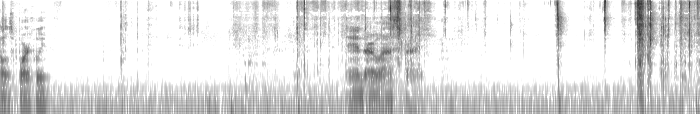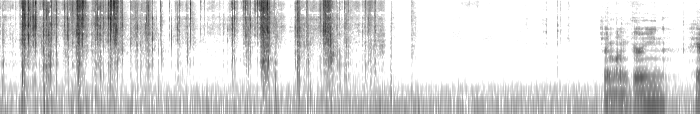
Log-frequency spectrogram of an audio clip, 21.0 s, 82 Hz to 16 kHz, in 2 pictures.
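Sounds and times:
foil wrapper tearing and crinkling: 0:04.6 - 0:16.4.

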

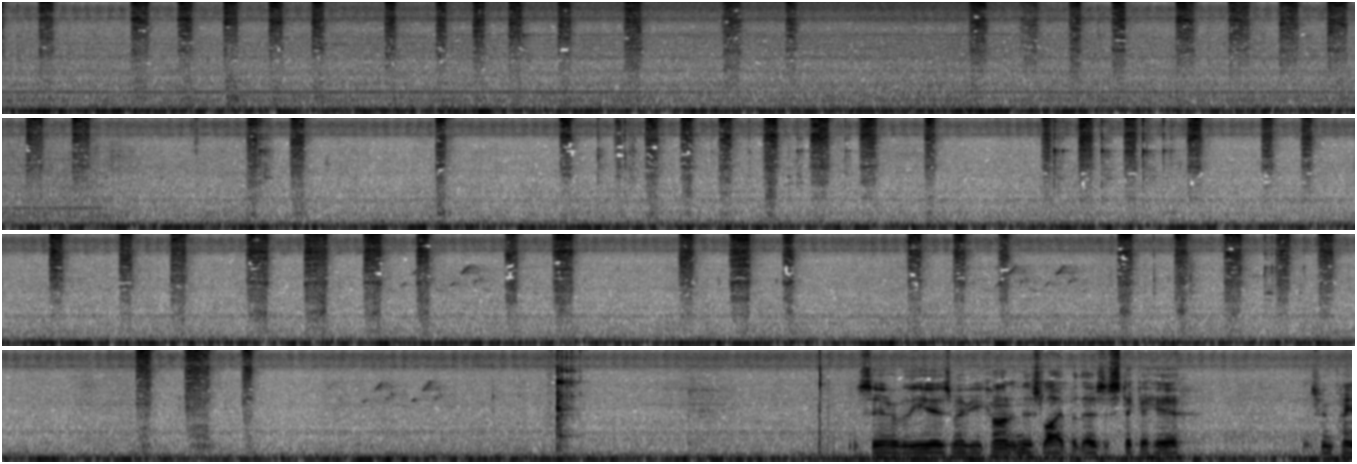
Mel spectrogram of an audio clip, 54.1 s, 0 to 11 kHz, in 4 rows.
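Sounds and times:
spray paint can hissing: 0:00.3 - 0:00.6, 0:01.2 - 0:06.5, 0:07.2 - 0:08.0, 0:09.6 - 0:14.6, 0:15.9 - 0:16.6, 0:17.8 - 0:18.1, 0:19.1 - 0:23.0, 0:23.9 - 0:26.7, 0:27.5 - 0:31.4, 0:32.0 - 0:32.8, 0:33.8 - 0:35.1, 0:36.1 - 0:37.3, 0:38.2 - 0:40.4, 0:41.9 - 0:43.2.

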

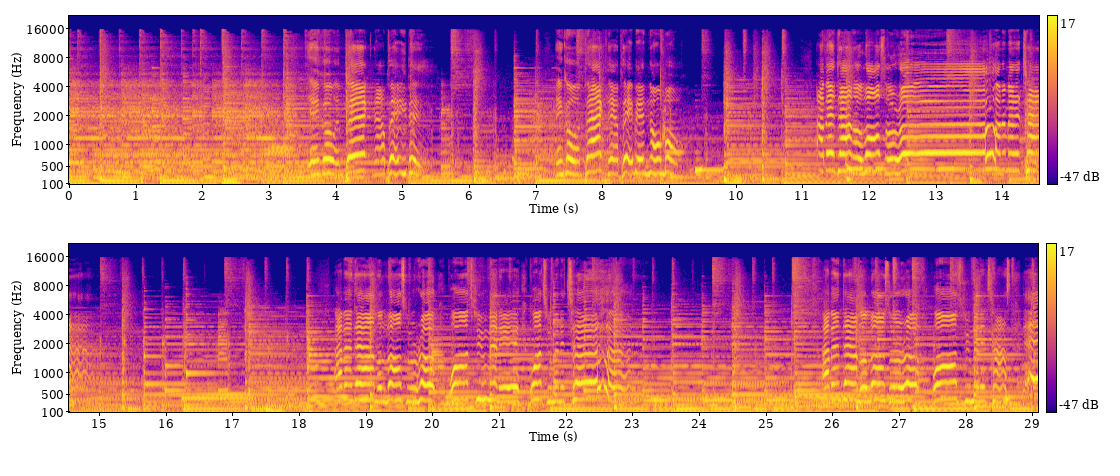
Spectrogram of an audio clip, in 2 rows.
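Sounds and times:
electric guitar bending notes: 0:00.0 - 0:07.3
live blues band playing: 0:00.0 - 0:29.0.

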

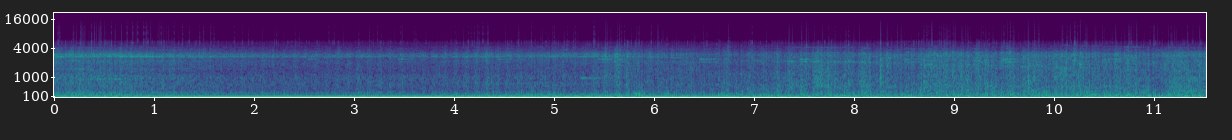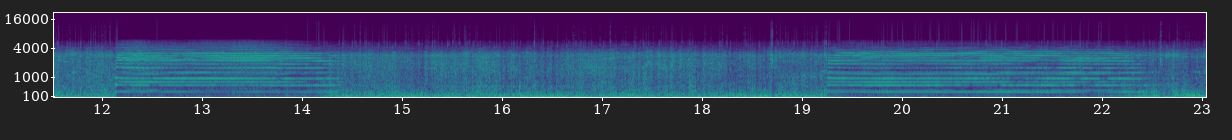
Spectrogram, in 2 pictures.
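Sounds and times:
train wheels on rails: 0:00.0 - 0:23.0
locomotive air horn blasts: 0:12.1 - 0:14.4, 0:19.2 - 0:22.7.

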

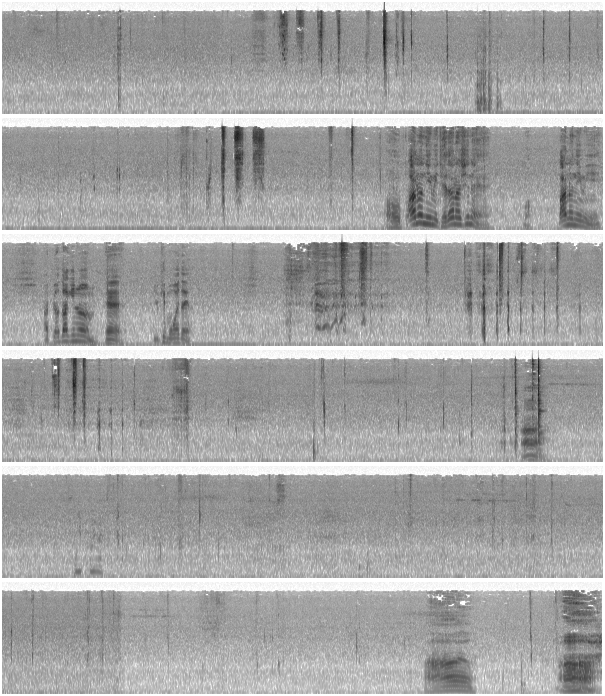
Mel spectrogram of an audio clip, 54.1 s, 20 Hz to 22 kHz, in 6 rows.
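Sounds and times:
steady low hum: 0:00.0 - 0:54.0
wet chewing and sucking: 0:00.7 - 0:13.1, 0:21.4 - 0:34.2, 0:37.6 - 0:40.6, 0:41.3 - 0:44.5, 0:45.1 - 0:46.9, 0:47.5 - 0:49.5, 0:50.2 - 0:50.6, 0:52.9 - 0:53.5
wet eating smacks and sucking: 0:03.8 - 0:06.8, 0:08.0 - 0:13.0, 0:24.3 - 0:26.5, 0:27.5 - 0:31.1.

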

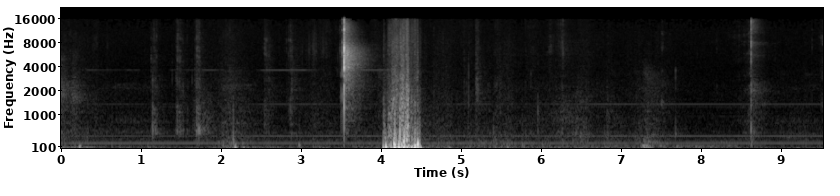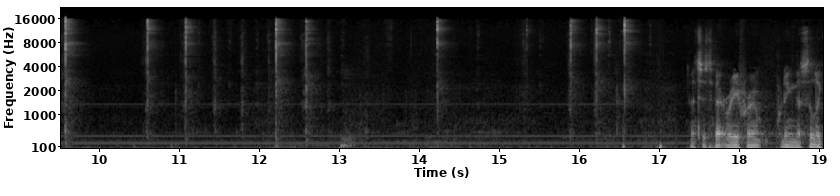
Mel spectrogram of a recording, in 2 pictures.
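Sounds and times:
steady low hum: 0:00.0 - 0:19.0
scissors snipping foam: 0:10.5 - 0:13.0, 0:15.2 - 0:16.8.

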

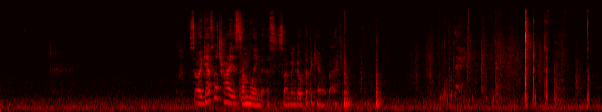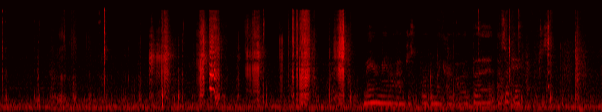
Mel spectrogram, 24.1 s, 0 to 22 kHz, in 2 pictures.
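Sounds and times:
handling clicks and knocks: 0:10.4 - 0:15.8
crinkly rustles: 0:12.7 - 0:19.2.

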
